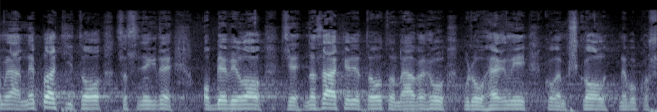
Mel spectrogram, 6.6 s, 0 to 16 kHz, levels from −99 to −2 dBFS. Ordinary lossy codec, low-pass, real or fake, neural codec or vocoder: MP3, 48 kbps; 14.4 kHz; real; none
